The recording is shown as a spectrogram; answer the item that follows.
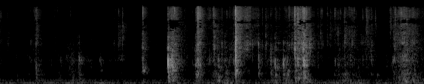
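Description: Plastic packaging crinkling and tearing as a small boxed item is unwrapped by hand: an irregular run of crackles, busiest in the middle, with the wrapping clinging to the hands.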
